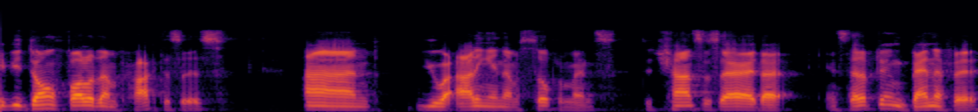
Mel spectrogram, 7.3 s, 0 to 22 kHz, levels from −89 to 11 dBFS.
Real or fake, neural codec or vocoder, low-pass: real; none; 7.2 kHz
